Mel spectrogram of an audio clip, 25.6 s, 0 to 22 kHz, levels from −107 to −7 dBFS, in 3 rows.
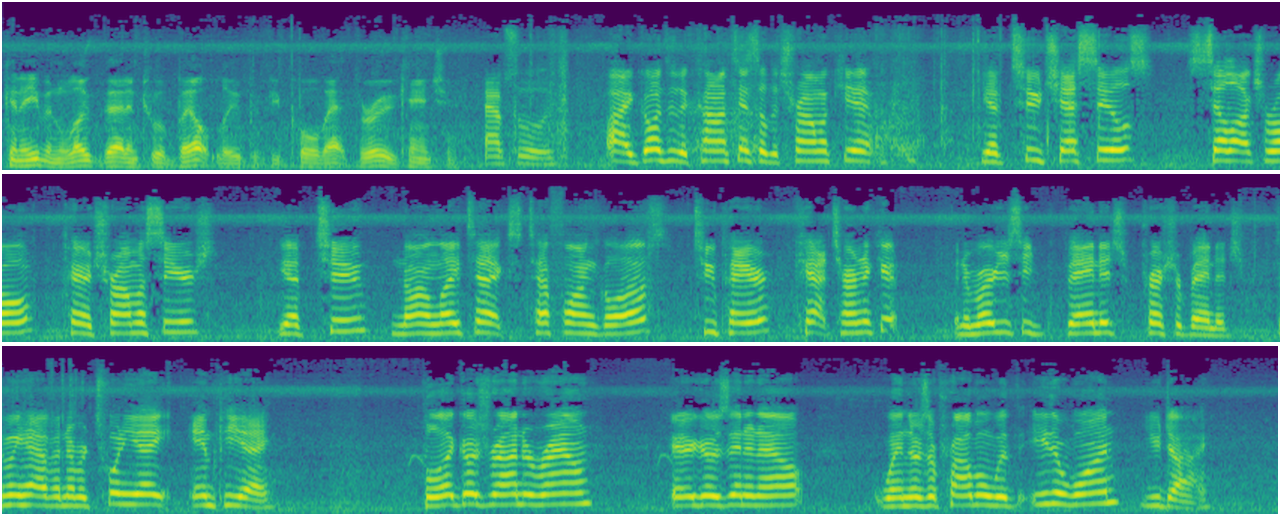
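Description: Nothing goes wrong anywhere in this one; there's simply no technical fault to point to at any moment.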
